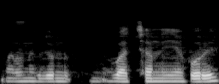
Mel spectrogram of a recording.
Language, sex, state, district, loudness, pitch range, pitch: Bengali, male, Jharkhand, Jamtara, -18 LUFS, 140-145 Hz, 140 Hz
